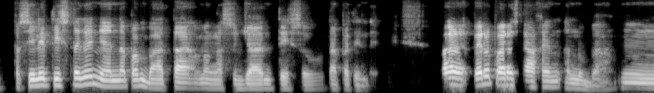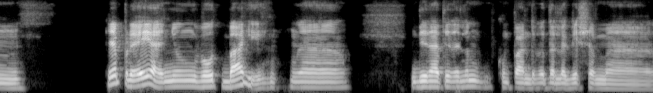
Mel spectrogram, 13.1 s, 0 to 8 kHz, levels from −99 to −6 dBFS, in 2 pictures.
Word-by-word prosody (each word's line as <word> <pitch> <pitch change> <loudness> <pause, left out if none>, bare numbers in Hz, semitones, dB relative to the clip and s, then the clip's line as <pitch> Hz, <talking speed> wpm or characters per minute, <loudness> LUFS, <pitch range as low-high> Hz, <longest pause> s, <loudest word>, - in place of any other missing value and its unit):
facilities 170 +1 +1
na - - +6
ganiyan 170 -8 +2
na 150 - -1
pambata, 120 -4 -1
mga 110 -2 -8
estudyante, 105 0 -4
so 95 0 -11
dapat - - -9
hindi. - - -18 0.7
Pa 180 0 +7
pero 190 +4 +6
para 175 0 +5
sa 145 -4 0
akin 140 -1 -5
ano 110 -2 -7
ba, 85 0 -13
hmm, 115 -2 -5 0.9
siyempre - - +5
ayan 125 +1 +5
yung 145 0 -2
vote 145 +2 0
buying 115 -2 +1 0.2
na 125 -1 -3 0.7
hindi 135 +2 0
natin 140 0 +1
alam 145 +2 -4 0.2
kung 125 - -12
paano 115 -1 -3
ba 120 - -4
talaga 115 -1 -3
siya 110 - -2
ma 100 -3 -6
125 Hz, 150 wpm, -22 LUFS, 110-145 Hz, 0.9 s, Pa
